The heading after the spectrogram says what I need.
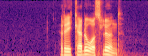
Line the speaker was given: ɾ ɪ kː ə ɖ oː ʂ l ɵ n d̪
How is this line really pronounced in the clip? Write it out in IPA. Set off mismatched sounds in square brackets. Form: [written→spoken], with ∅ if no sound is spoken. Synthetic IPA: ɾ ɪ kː [ə→a] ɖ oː [ʂ→s] l ɵ n d̪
